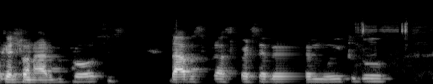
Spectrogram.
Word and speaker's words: Proust: É o Proust, né? A pronúncia.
